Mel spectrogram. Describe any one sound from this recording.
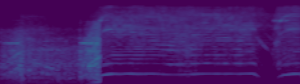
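A small petrol engine runs with a steady, high buzzing hum.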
